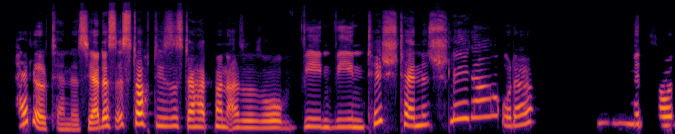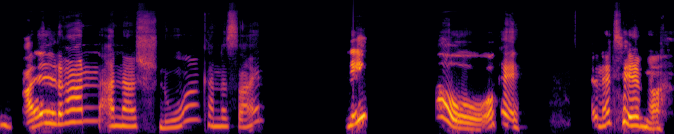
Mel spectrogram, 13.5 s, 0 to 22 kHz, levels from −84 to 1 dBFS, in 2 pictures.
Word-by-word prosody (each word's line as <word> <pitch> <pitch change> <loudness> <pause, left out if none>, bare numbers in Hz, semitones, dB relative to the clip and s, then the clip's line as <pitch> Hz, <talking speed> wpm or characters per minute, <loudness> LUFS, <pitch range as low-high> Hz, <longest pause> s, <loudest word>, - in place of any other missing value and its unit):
Paddle-Tennis, 155 - -3
ja, 180 +1 +3
das 245 -2 +1
ist 280 - -1
doch 310 - +5
dieses 250 -1 -7
da 225 -2 -1
hat 220 0 -4
man 235 -1 -3
also 200 0 -5
so 195 -1 -6
wie 235 +1 -6
'n 215 -2 -10
wie 220 +1 -6
'n 215 -1 -6
Tischtennisschläger 310 - -3 0.4
oder? 275 +8 -5 1.0
Mit 300 0 -7
so 260 0 -1
'n 270 -3 -5
Ball 320 +1 +5
dran 365 +4 +4
an 255 0 -1
'ner 245 -1 +1
Schnur, 210 - -7
kann 255 -4 -7
das 240 0 -5
sein? 290 - -6 0.8
Ne? 480 - +9 0.8
Oh, 170 - +4
okay, 295 - +1 0.7
dann - - -4
erzähl 295 -6 +6
mal. 180 -6 0
245 Hz, 150 wpm, -21 LUFS, 210-300 Hz, 1.0 s, Ne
